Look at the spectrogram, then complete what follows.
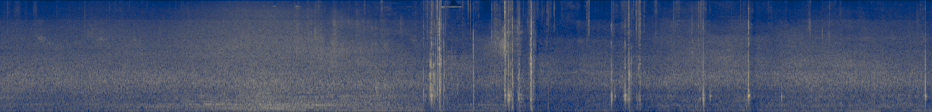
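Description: Phone being handled close to its microphone: a string of sharp knocks and rubs as fingers grip and move it. Before that, a low outdoor rumble swells and fades, peaking about five seconds in.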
